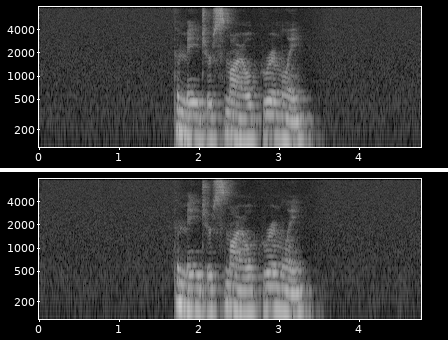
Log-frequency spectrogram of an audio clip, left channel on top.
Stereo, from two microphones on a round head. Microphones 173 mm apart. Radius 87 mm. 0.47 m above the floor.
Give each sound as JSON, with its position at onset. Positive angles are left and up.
{"t": 1.7, "sound": "a woman speaking", "side_deg": 25, "distance_m": 1.9}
